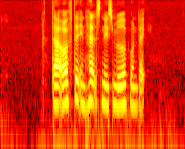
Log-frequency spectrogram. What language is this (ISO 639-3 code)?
dan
